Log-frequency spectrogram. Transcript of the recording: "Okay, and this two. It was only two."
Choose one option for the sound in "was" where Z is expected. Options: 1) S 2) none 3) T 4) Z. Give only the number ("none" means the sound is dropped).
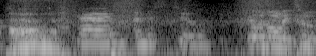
4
